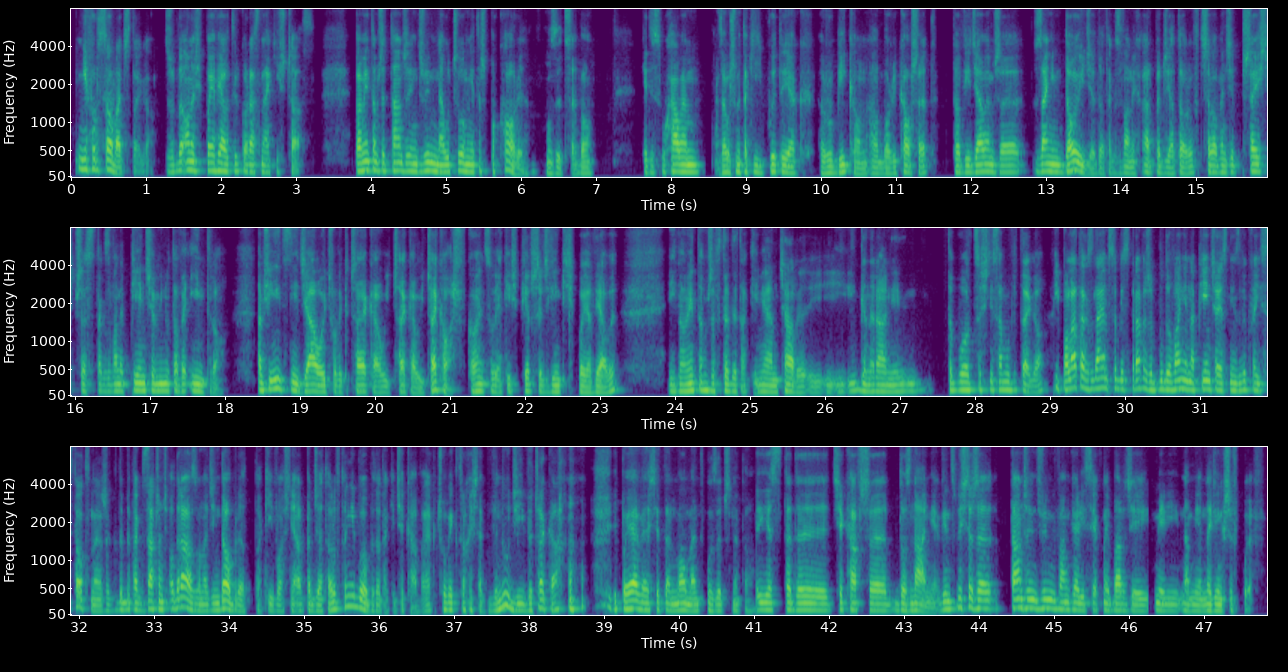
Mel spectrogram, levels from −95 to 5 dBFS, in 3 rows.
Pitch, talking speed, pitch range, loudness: 120 Hz, 185 wpm, 110-135 Hz, -21 LUFS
